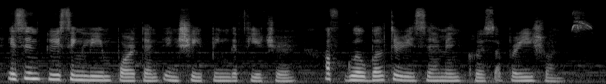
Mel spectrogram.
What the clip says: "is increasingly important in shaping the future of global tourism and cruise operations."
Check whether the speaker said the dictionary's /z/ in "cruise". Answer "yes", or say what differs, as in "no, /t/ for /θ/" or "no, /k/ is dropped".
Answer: no, /s/ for /z/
